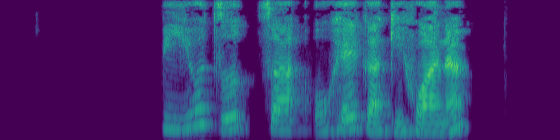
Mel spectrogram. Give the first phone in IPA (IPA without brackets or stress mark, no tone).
p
